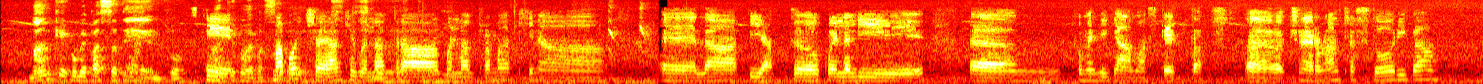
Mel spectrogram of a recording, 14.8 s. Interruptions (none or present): present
